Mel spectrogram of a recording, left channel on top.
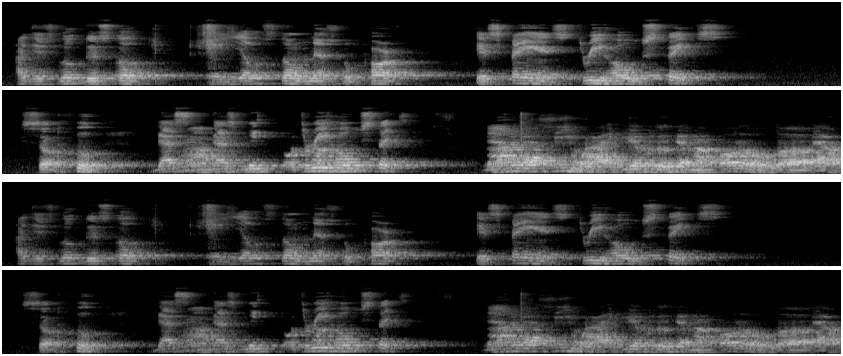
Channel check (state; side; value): quieter; right; 7.9 dB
